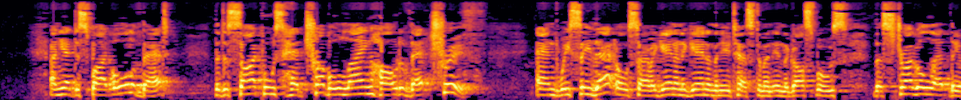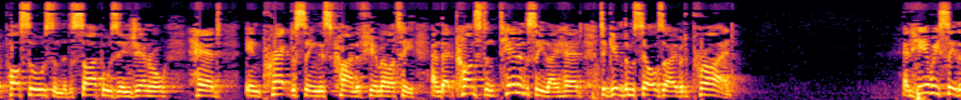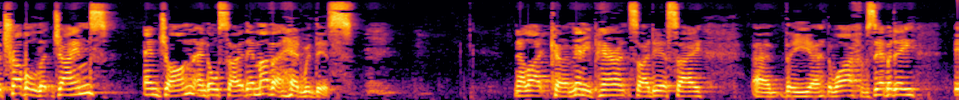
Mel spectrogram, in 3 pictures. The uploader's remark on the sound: this was a sermon preached in 2007 07 29 in the Am service.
